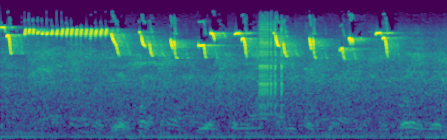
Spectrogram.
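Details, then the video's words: Saffron finch delivering "El Cristalino" song, with prio, golpe and pitadas: it opens with a rapid buzzy trill of about twenty notes, then spaced shrill downslurred whistles; a brief noisy burst midway. "JILGUERO AUDIO"EL CRISTALINO" ( prio,golpe y pitadas)"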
